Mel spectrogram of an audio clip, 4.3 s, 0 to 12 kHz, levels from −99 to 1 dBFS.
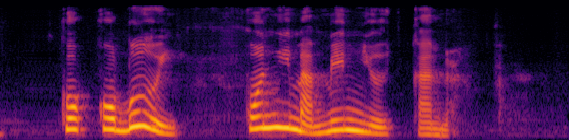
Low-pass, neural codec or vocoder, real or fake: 9.9 kHz; autoencoder, 22.05 kHz, a latent of 192 numbers a frame, VITS, trained on one speaker; fake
